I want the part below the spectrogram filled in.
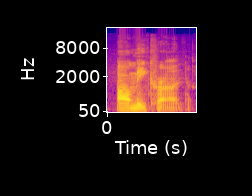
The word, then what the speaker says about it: Omicron: Omnicron, the Transformer from South Africa. – Yeah, let me say this right. I mess it up. Omicron.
